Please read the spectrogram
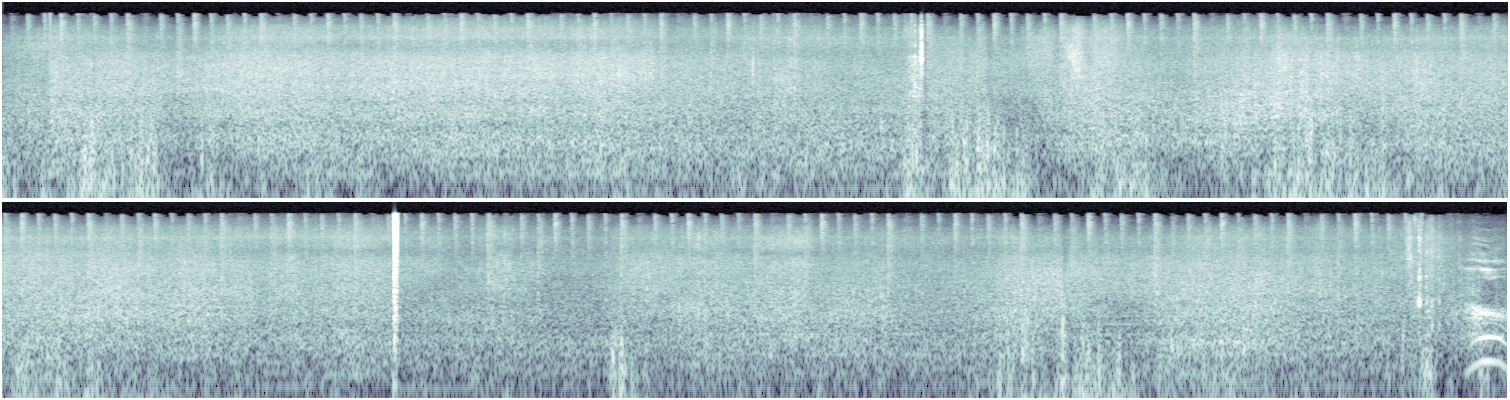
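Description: Ocean surf breaking and washing against shoreline rocks, with wind buffeting the microphone; the wash swells louder several times as waves come in.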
